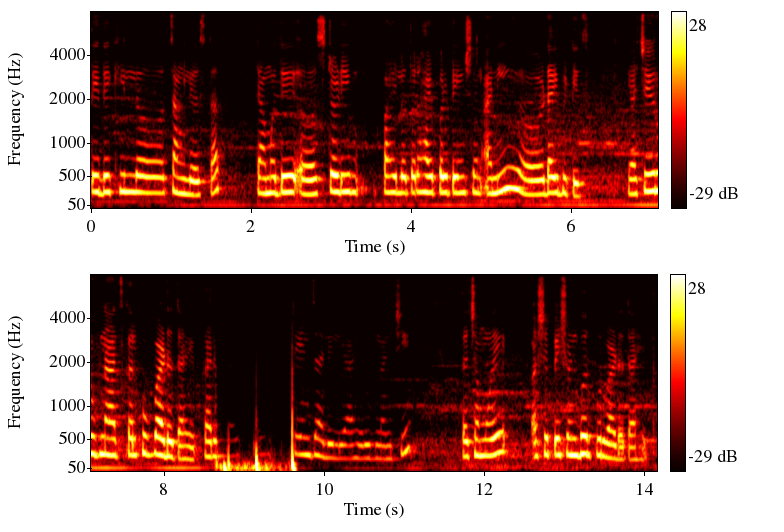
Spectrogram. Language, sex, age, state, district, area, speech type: Marathi, female, 18-30, Maharashtra, Osmanabad, rural, spontaneous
